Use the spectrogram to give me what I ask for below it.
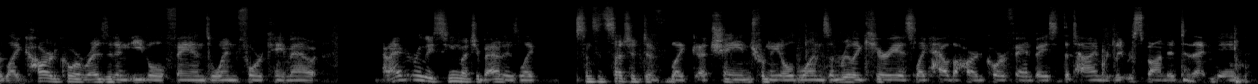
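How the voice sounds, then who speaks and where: A man co-hosting a casual podcast, curious and quick, telling loose stories. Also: fairly low pitch, fairly bright tone, slight background noise. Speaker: podcast co-host. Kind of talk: casual chat.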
